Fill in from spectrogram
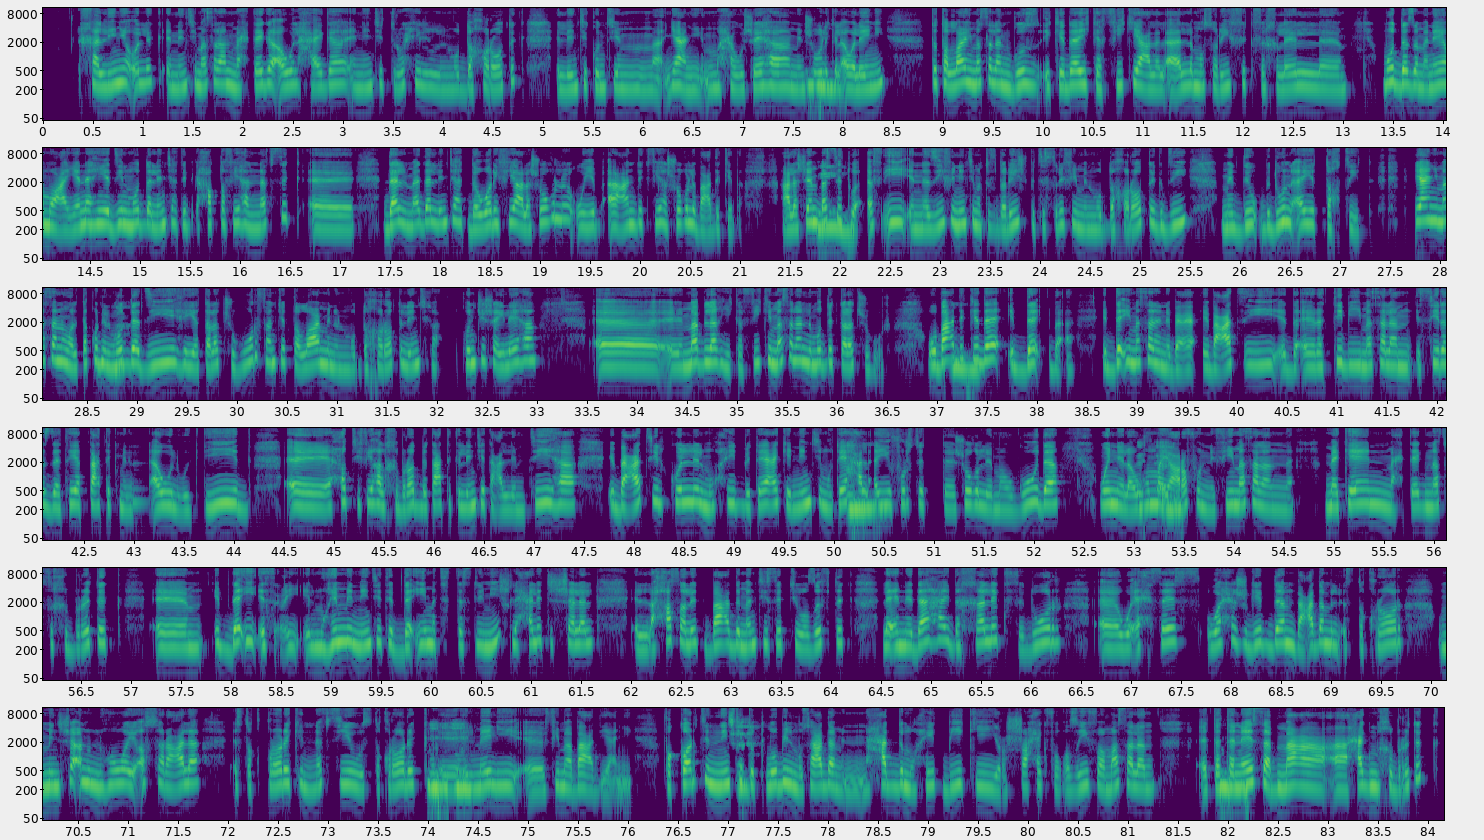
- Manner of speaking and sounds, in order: distorted speech; tapping
- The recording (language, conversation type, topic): Arabic, advice, أعمل إيه لو اتفصلت من الشغل فجأة ومش عارف/ة أخطط لمستقبلي المادي والمهني؟
- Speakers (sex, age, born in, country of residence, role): female, 25-29, Egypt, Egypt, user; female, 30-34, Egypt, Egypt, advisor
